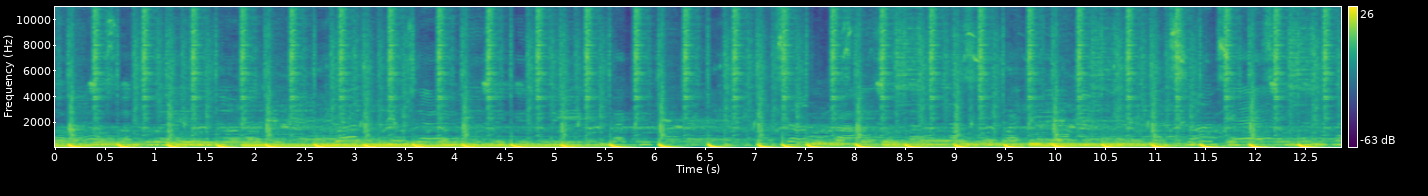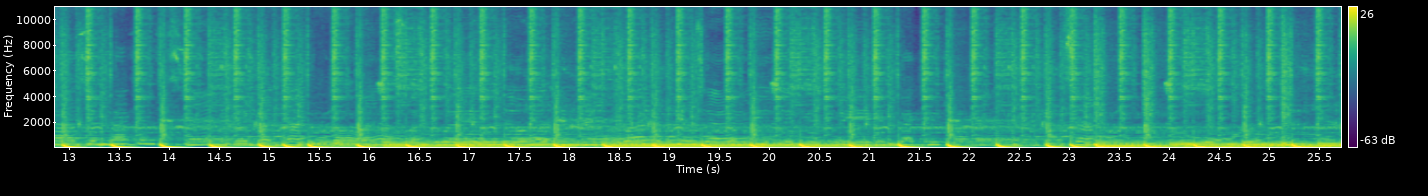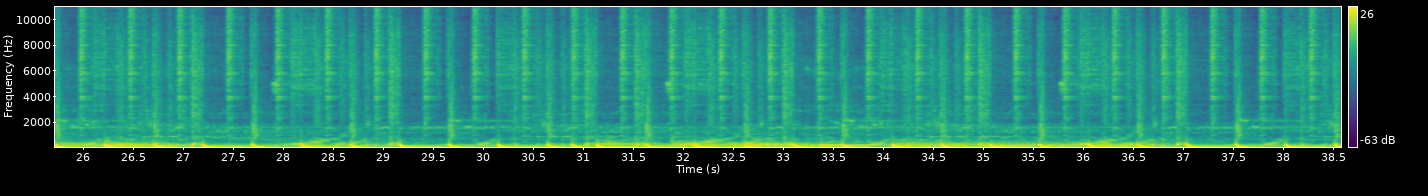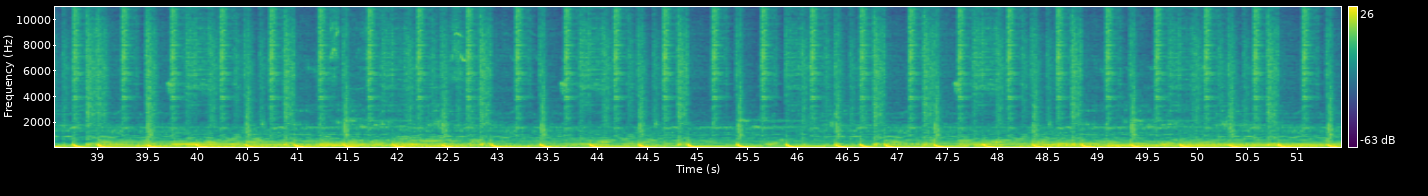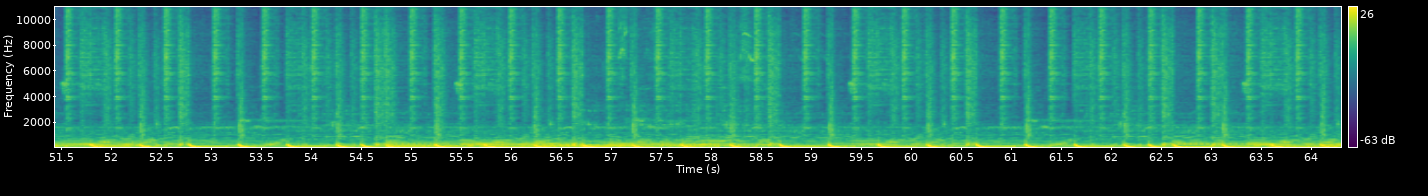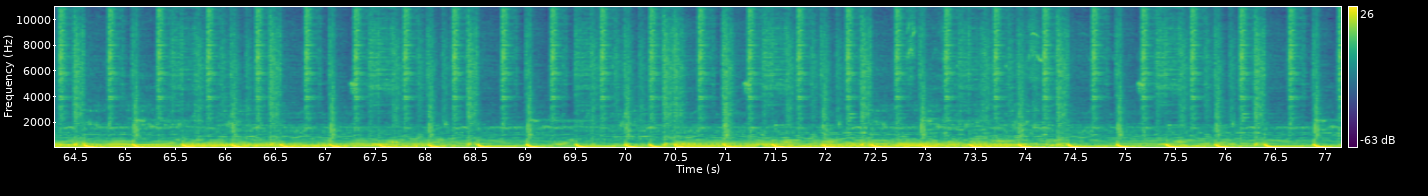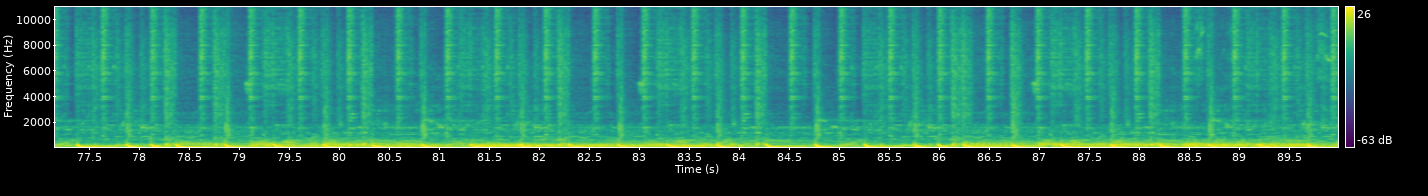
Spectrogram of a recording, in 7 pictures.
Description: ジャンル(スタイル) DEEP HOUSE / SOULFUL HOUSE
